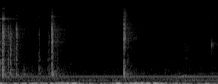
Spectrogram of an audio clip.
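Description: Domino blocks clacking against each other and the stage floor: a quick cluster of clicks at the start, then single clacks about half a second and a second and a quarter in, over a faint steady hum.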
